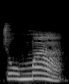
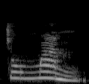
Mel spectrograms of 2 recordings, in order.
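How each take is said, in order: First: The word ends in an open vowel sound. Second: The word ends with an added n sound. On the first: The speaker calls it right. "Seperti kita mengucapkan cuma" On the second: The speaker calls it wrong. "pakai N. Nah, itu tidak tepat"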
